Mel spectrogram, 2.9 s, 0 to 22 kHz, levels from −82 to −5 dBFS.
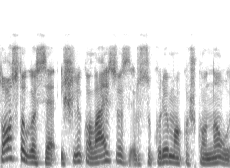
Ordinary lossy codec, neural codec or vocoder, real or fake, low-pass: Opus, 32 kbps; none; real; 7.2 kHz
